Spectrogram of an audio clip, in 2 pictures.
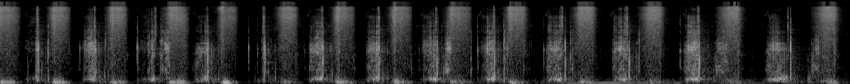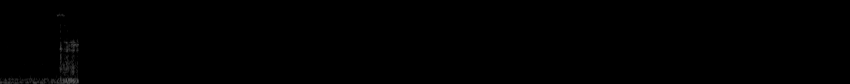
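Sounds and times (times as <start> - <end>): air pump strokes hissing: 0.0 - 8.5.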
